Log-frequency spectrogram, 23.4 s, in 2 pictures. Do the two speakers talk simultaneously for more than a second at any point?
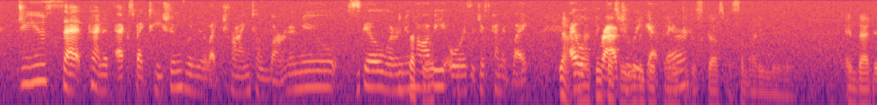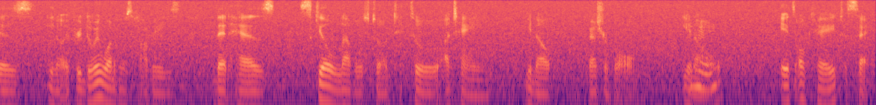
Yes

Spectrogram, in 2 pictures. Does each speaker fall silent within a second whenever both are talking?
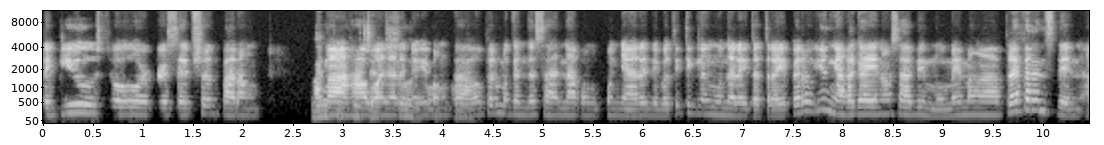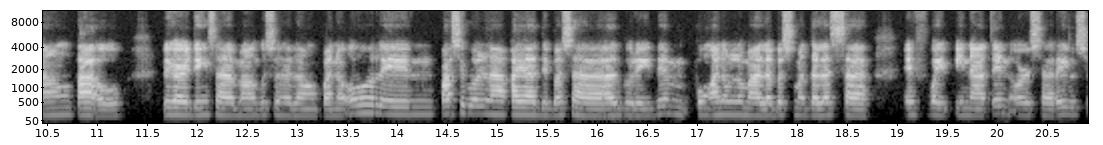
No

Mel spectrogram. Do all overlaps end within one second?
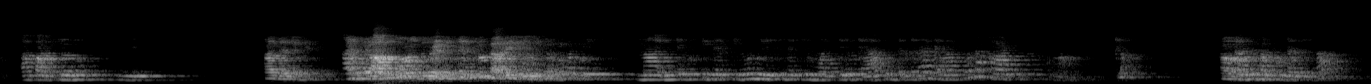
No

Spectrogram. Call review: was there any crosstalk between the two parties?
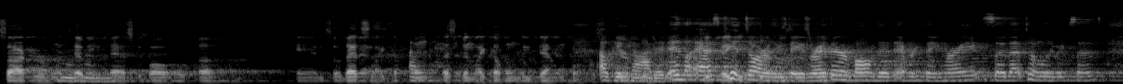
Yes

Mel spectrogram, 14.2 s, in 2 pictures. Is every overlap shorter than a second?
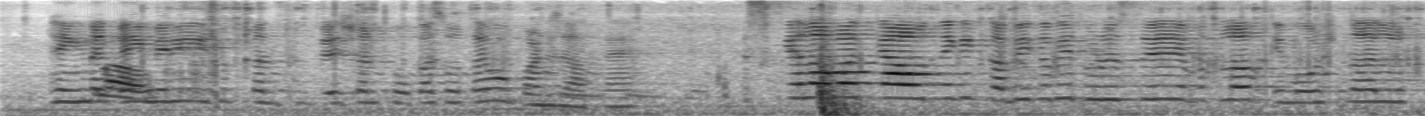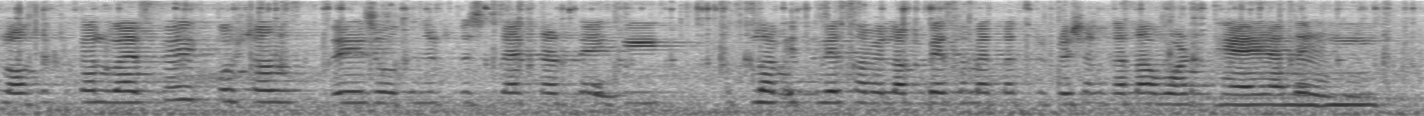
Yes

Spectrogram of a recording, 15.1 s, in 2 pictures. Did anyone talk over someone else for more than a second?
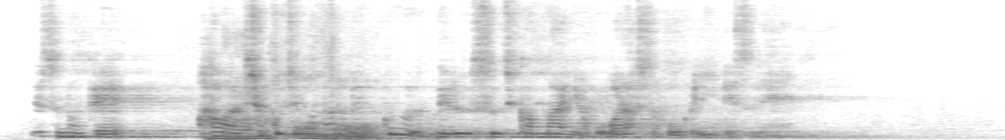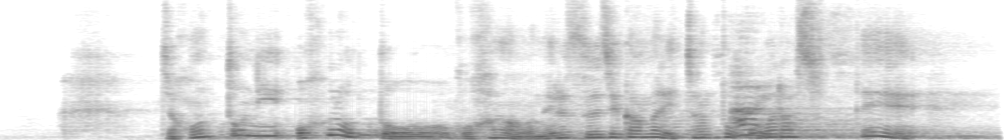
Yes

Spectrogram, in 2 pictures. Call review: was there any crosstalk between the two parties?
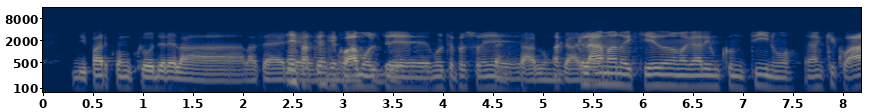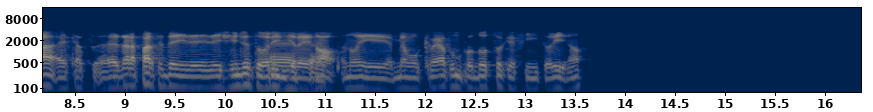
Yes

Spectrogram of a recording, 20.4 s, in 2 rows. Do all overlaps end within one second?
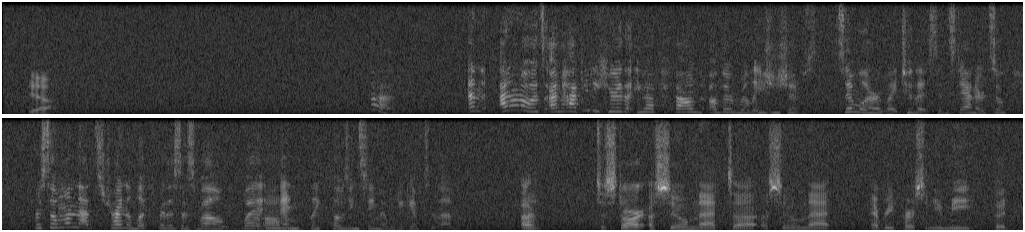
Yes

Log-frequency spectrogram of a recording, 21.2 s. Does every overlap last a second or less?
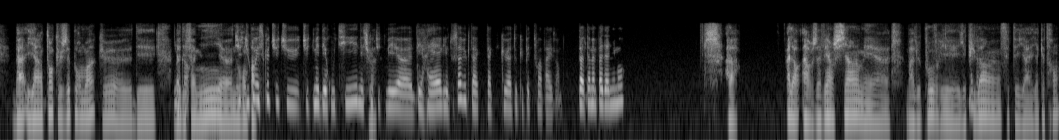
Yes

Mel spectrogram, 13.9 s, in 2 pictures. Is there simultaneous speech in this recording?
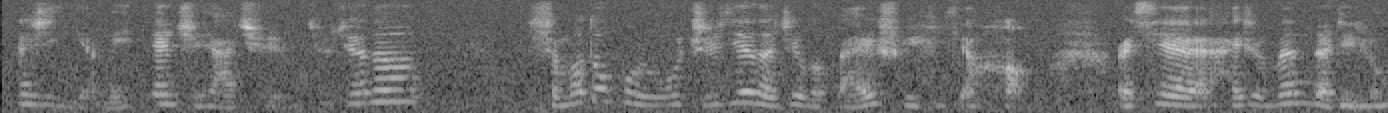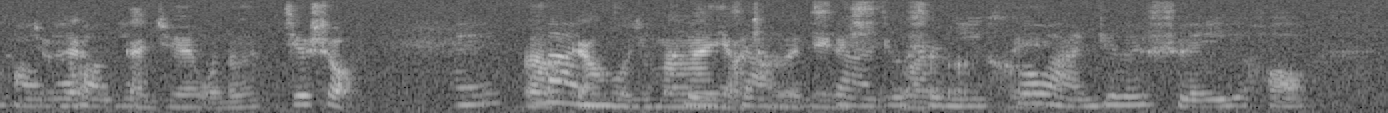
Yes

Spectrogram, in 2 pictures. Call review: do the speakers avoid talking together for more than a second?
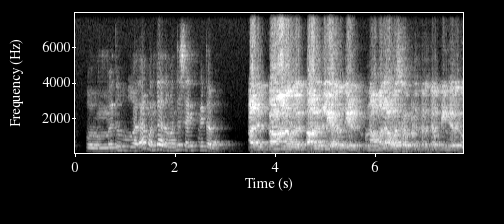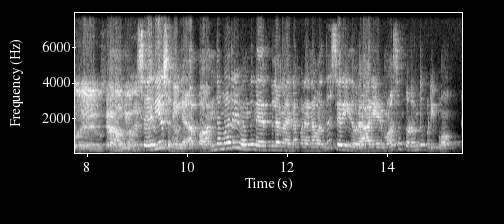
No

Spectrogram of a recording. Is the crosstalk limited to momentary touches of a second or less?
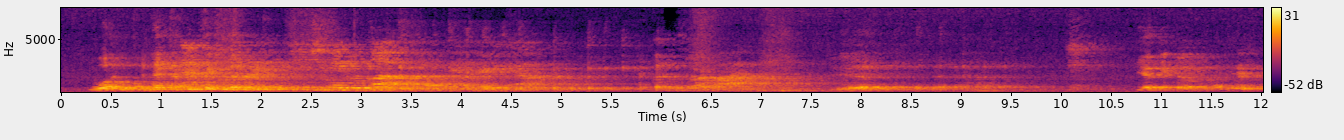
No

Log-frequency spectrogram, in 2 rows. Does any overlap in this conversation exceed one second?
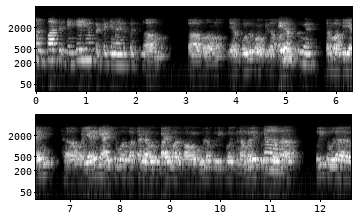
No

